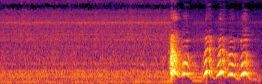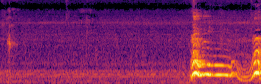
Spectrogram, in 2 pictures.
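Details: Blizzard, a pet Husky/Malamute dog outdoors, barking and howling at pool toys he hates: a burst of yelping barks sliding into wavering howls, a quiet pause, then another rising, wobbling howl with steady background hum.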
